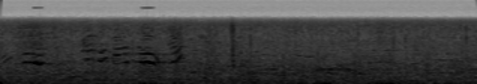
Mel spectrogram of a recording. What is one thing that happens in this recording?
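Wind buffets and rumbles outdoors.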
